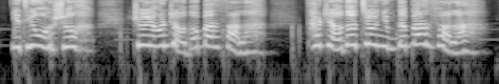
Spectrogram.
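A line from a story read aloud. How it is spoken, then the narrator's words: Shouting while running. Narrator (Chinese): 顾北一边跑一边喊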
